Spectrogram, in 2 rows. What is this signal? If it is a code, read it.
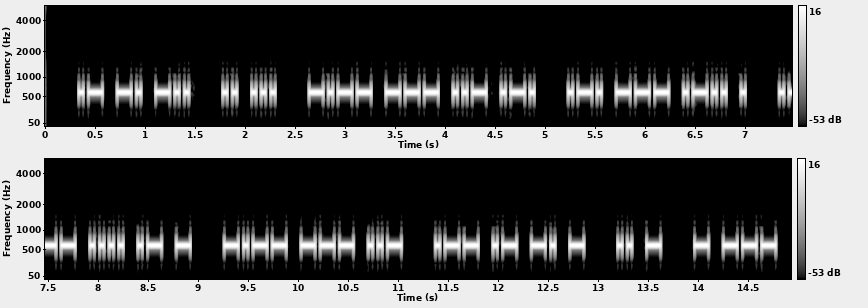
Morse code, heard as a keyed tone, about 25 wpm, 600 Hz. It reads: AND IS YOUR ROLE WHAT YOU WANT IT TO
